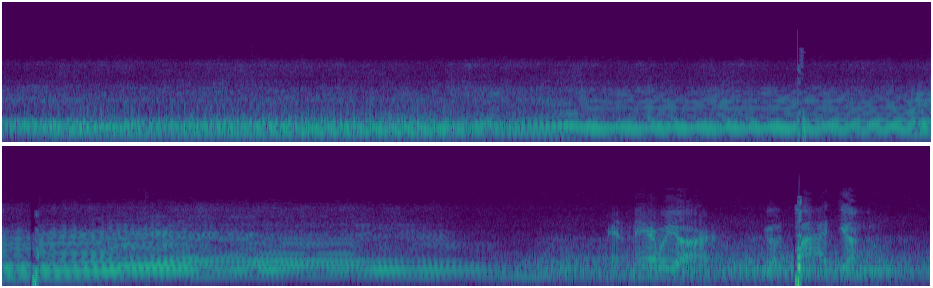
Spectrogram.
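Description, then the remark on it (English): A small propeller plane's engine drones steadily with a rich, buzzing harmonic tone that swells slightly as it takes off; near the end the drone thins and brief voices and sharp clicks break through. “Running like a sewing machine.”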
